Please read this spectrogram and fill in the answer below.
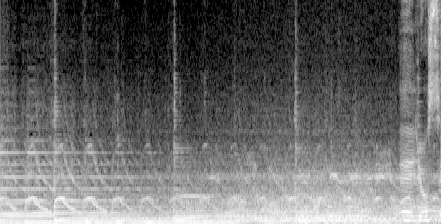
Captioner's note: siren blares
